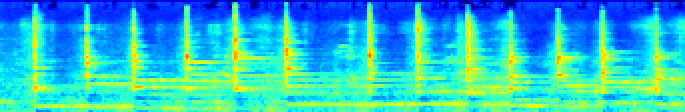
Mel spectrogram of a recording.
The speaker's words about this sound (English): When you strike the metal rods, they vibrate at different frequencies according to their lengths. The longer the rod, the slower the vibration, and the lower the pitch of the sound.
